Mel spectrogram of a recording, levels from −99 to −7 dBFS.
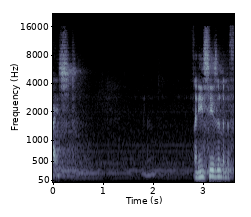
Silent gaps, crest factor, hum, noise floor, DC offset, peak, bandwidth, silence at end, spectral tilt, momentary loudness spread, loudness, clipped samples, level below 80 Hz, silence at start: none; 24 dB; none; -73 dBFS; under 0.1%; -20 dBFS; 16 kHz; 0 s; -2.5 dB/octave; 16 LU; -37 LUFS; under 0.1%; -86 dBFS; 0 s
